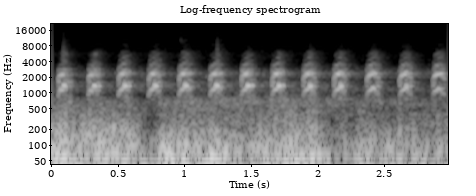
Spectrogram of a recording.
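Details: Rapid, evenly spaced yelping notes, about four per second and twelve in all, from two eagles calling out of sight in Estonia on 27 August 2021, over a low rumbling background.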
